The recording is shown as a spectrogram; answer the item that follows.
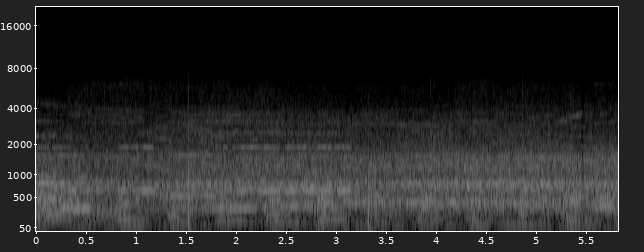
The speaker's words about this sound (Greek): Το πλήθος κλαίει, ουρλιάζει, πάλεται, φωνάζει, παραλυρεί. Είναι ο Ηρακλής, φωνάζουν οι θεατές, και ο Κύκλοψ.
